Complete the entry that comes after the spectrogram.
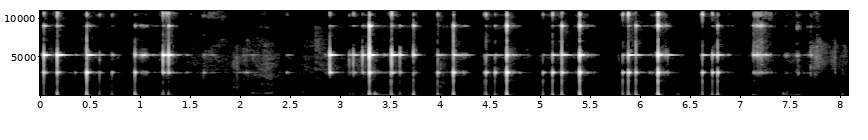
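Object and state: Glass tumbler with peppercorns.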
